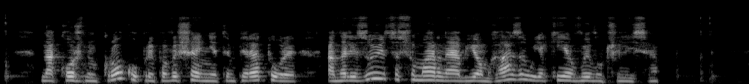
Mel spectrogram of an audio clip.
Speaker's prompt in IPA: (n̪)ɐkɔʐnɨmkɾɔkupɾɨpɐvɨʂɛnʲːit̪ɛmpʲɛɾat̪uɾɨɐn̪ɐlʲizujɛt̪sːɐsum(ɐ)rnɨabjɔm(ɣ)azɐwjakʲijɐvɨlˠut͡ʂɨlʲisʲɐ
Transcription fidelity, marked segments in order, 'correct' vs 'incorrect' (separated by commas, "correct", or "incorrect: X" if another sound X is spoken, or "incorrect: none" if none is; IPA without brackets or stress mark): correct, incorrect: a, correct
